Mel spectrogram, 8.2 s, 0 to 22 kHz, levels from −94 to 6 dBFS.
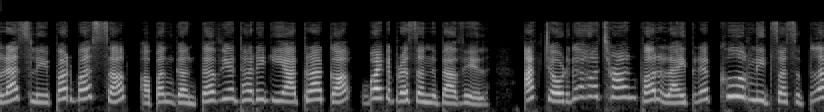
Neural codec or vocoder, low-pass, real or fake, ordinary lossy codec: codec, 24 kHz, 0.9 kbps, WavTokenizer, medium speech release version 2; 10.8 kHz; fake; none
